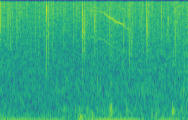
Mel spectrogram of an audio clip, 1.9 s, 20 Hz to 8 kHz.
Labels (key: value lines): label: biophony, dolphin
recorder: SoundTrap 500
